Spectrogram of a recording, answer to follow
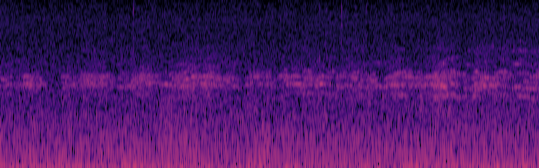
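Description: A flock of geese honking as it flies past, faint, with many short calls overlapping and following one another throughout.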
